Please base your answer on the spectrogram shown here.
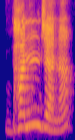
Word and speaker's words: Bhanjana: Bhanjana. Karam. Bha is a Mahaprana. Put more effort to pronounce the bha.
